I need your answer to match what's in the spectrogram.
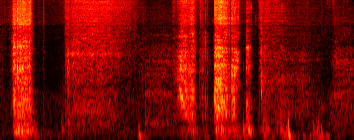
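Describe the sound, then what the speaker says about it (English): Old carpet being peeled up from a boat floor, with irregular tearing, ripping and scraping bursts that come in uneven pulls. "I'm peeling out the old carpet"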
